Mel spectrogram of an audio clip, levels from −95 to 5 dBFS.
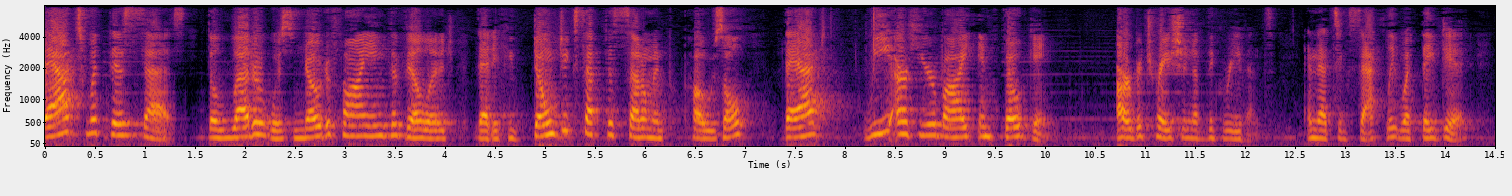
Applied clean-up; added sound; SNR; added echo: neural separator model SepFormer DNS4.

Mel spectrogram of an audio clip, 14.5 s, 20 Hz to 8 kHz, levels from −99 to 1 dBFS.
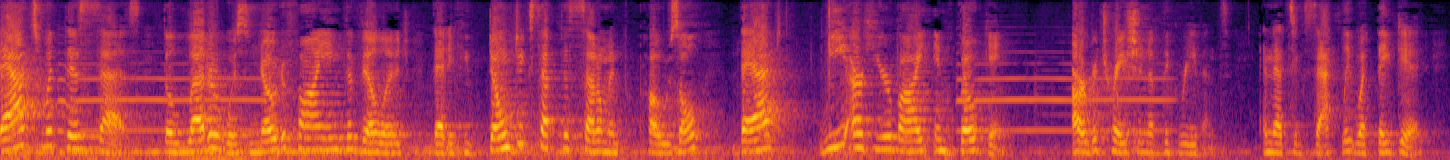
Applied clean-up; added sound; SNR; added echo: none; Trumpet; 16 dB; none.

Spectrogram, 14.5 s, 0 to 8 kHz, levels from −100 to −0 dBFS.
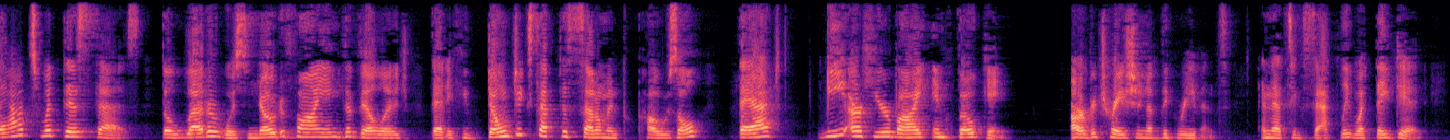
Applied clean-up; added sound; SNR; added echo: neural mask model DeepFilterNet 3.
